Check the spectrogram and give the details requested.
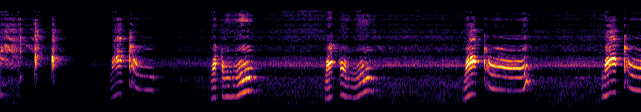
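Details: A pet rose-ringed parakeet gives loud, harmonic calls that rise and then bend downward. They come in short runs with uneven gaps, some sharp and clipped, others drawn out.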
